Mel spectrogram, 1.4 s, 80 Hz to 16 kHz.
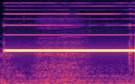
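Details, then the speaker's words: Cheap Chinese C5 power lead with North American plug, multimeter continuity test from pin to connector pinhole: single steady high beep lasting over a second, confirming an unbroken conductor. "So we'll go for the pin here to start with, and if there is continuity, then of course we should hear that."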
